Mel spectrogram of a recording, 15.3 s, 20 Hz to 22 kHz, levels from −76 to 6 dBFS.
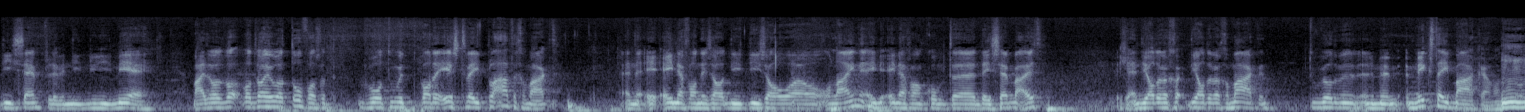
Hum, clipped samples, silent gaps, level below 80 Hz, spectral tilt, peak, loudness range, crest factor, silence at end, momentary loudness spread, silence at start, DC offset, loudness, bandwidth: none; under 0.1%; none; -36 dBFS; -6 dB/octave; -4 dBFS; 2 LU; 14 dB; 0 s; 10 LU; 0 s; under 0.1%; -19 LUFS; 13 kHz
